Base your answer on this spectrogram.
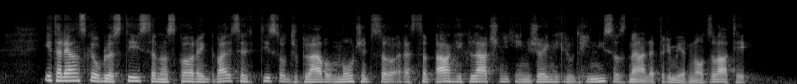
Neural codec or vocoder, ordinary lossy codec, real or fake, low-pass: codec, 16 kHz in and 24 kHz out, 0.8 kbps, FocalCodec, streaming, 65536 codes; Opus, 24 kbps; fake; 10.8 kHz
